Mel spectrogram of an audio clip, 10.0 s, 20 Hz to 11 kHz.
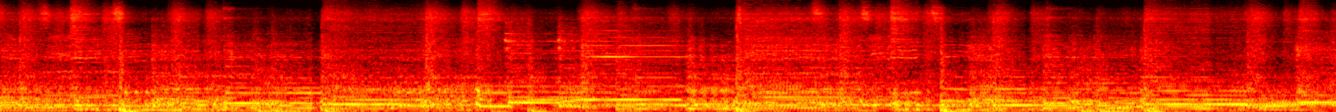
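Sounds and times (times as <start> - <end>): loud drum hit: 0.0 - 9.1
electric guitar notes: 0.0 - 10.0
live rock band playing: 0.0 - 10.0.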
